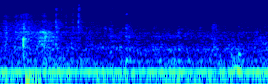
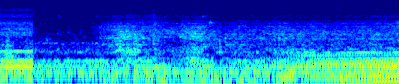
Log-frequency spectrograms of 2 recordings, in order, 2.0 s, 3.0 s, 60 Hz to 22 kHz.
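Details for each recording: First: Baumatic BDI1485D4E washer-dryer, a street find, on a 30-minute rapid wash with only rags inside and the water supply accidentally off: a quiet, steady low hum with no water sloshing, the drain pump running dry. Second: Baumatic BDI1485D4E integrated washer dryer on a test wash with only rags: even low drain pump hum with water gurgling as the drum empties, no rattles; drain pump working normally.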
